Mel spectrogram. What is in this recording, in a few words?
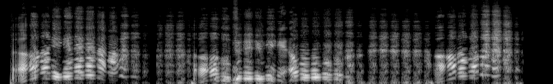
female c#133, adlips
